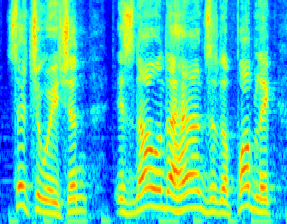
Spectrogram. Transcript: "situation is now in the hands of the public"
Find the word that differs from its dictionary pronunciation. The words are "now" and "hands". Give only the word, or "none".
none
